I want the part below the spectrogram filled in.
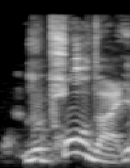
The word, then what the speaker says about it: leopoldi: With all this talk about angels, do you see quality Lelupoi? How do you say? Isn't it Leopoldi? Wait. Leopoldi, yes, sorry.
